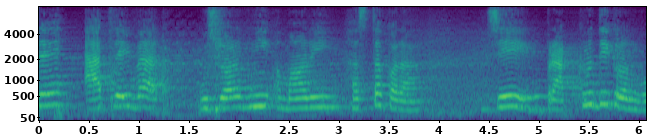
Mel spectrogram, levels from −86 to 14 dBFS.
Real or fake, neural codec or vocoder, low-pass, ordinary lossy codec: fake; codec, 16 kHz, 0.4 kbps, LongCat-Audio-Codec; none; none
